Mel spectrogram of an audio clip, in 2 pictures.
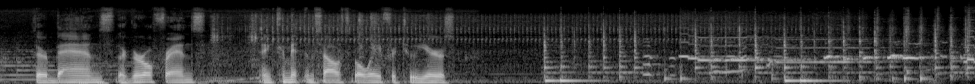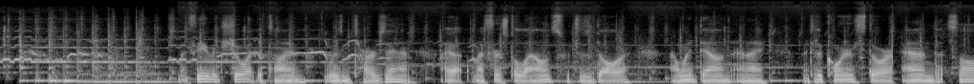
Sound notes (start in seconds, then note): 2.1 film projector running; 5.6 monkey noises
